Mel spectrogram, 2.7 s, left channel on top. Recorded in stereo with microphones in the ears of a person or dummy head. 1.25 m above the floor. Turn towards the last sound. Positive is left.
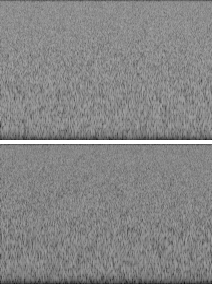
No sound to turn to.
